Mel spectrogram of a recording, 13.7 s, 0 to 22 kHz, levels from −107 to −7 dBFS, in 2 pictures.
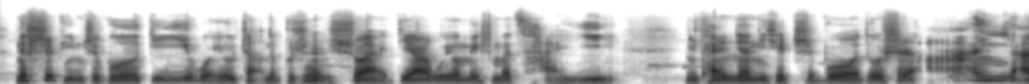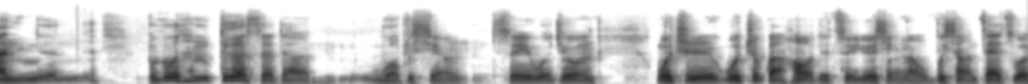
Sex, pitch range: male, 105-145 Hz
